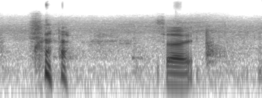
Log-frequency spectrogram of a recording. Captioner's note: laughing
